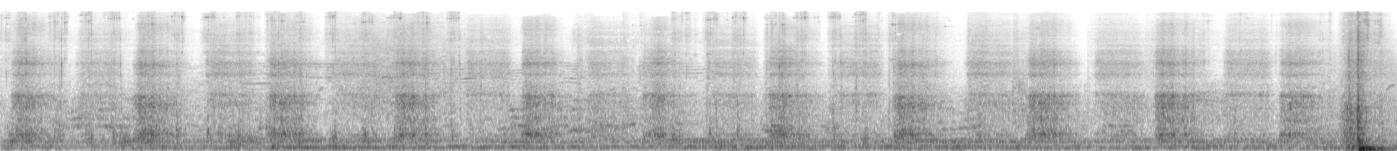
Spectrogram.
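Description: Footsteps crunch steadily over rocky ground.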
